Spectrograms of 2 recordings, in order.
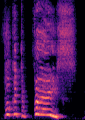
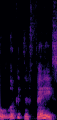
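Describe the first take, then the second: First: It is yelled loudly. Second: It is said at normal volume.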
